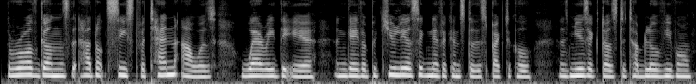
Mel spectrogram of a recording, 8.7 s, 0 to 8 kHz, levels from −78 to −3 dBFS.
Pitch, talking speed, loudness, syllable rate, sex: 195 Hz, 195 wpm, -18 LUFS, 5.4 syllables/s, female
